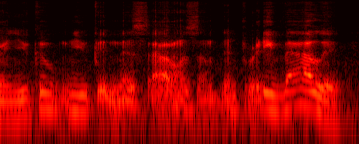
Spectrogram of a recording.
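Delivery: normal talking voice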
